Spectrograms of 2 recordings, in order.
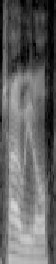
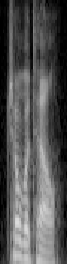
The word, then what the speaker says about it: Chiwetel: So not Chiweedle, Chiwetel. Ego4. That's how they have it pronounced out in phonetics. Well, let's just say that dude that's been in a lot of movies. Chiwetel Ejiofor.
